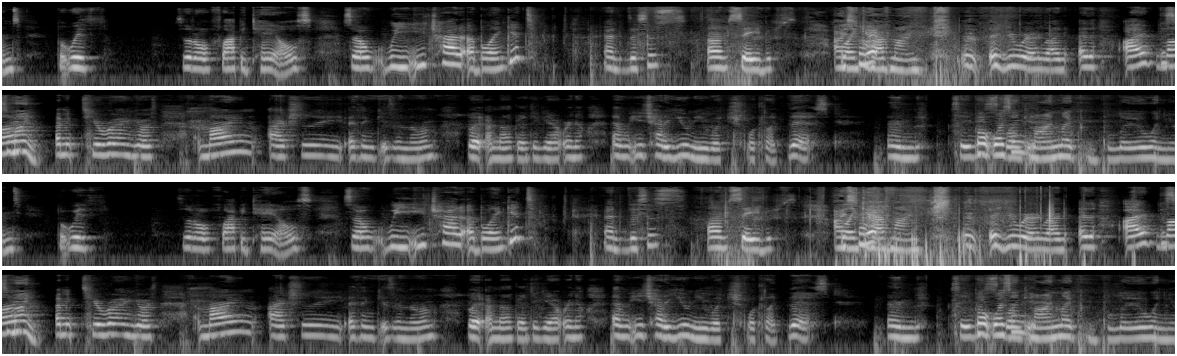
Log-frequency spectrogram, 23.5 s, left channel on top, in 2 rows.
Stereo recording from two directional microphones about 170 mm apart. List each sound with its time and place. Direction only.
0.6 s a woman's voice: 25° left (ahead or behind)
3.4 s a woman's voice: 15° left (ahead or behind)
5.9 s speech: 10° right (ahead or behind)
7.0 s a woman's voice: 20° left (ahead or behind)
8.3 s a child's voice: 15° right (ahead or behind)
8.6 s a child's voice: centre (ahead or behind)
10.0 s a child's voice: 5° right (ahead or behind)
11.8 s a woman's voice: 10° left (ahead or behind)
12.5 s a child's voice: 10° right (ahead or behind)
22.0 s a child's voice: centre (ahead or behind)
